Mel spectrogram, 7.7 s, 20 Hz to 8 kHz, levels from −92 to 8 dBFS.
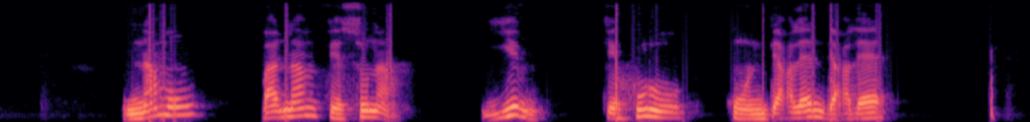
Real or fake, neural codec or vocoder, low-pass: fake; vocoder, 22.05 kHz, 80 mel bands, WaveNeXt; 7.2 kHz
